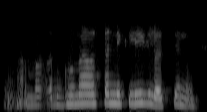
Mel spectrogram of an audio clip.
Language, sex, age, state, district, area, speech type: Maithili, female, 60+, Bihar, Purnia, rural, conversation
